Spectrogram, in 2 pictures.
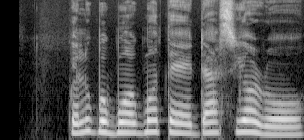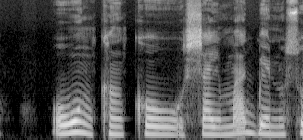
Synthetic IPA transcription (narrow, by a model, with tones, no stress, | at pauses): k͡pɛ˨lu˨˦ɡ͡bo˧ɡ͡bõ˧ɔ˧ɡ͡bɔ̃˦tɛ˦˧da˦si˦ɔ˦˨ɾɔ˨ | o˧wõ˦ŋ̩˨kʰã˧˨kʰɔ̃˧˨o˨ʃa˧i˨mã˨˦ɡ͡bɛ˦˨nũ˨˦so˦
